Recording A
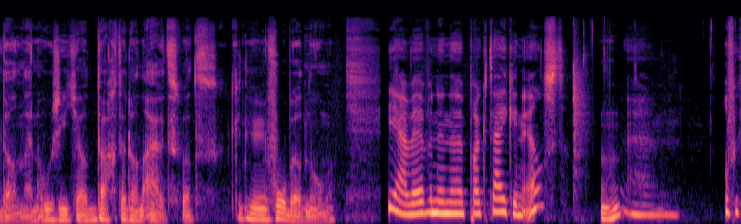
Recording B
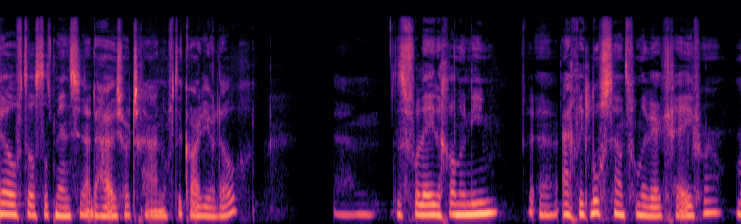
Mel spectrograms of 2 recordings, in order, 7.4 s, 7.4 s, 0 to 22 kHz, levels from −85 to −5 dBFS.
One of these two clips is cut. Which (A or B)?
A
